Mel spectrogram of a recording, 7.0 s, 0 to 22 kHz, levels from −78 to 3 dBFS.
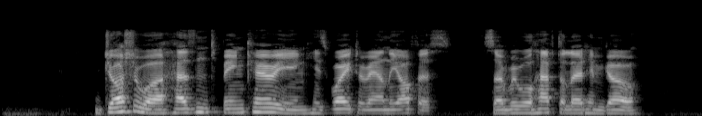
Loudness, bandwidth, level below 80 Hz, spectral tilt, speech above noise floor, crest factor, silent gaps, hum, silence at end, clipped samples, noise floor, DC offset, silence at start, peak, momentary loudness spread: -23 LUFS; 8 kHz; -62 dBFS; -4.5 dB/octave; 48 dB; 20 dB; none; none; 0.65 s; under 0.1%; -72 dBFS; under 0.1%; 0.95 s; -4 dBFS; 10 LU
